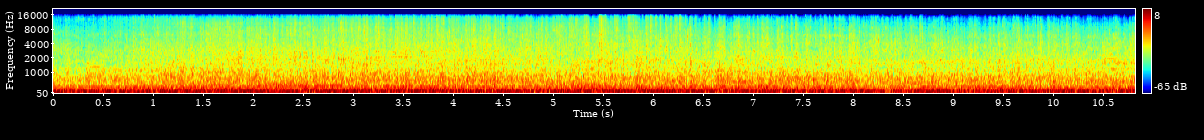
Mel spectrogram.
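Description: Dirt-track Modified race cars' V8 engines running together as the field circles the oval, a steady, loud, continuous drone.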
